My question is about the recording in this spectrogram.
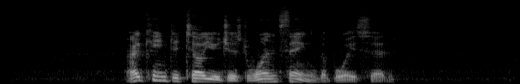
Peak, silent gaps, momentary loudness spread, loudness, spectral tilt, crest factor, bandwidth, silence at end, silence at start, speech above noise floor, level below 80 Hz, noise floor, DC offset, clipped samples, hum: -18 dBFS; none; 12 LU; -33 LUFS; -5.5 dB/octave; 18 dB; 16 kHz; 1.25 s; 1.25 s; 35 dB; -84 dBFS; -67 dBFS; under 0.1%; under 0.1%; none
